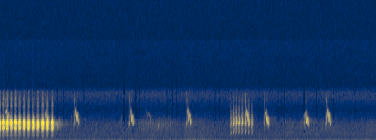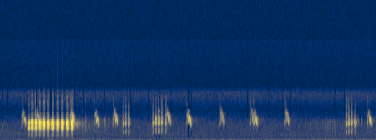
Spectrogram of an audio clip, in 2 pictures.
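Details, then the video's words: Magpies in the morning around a pond: two harsh, rattling chatter bursts about a second long, separated by scattered short high chirps from other small birds and a steady low background hum. "Magpies in the morning"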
